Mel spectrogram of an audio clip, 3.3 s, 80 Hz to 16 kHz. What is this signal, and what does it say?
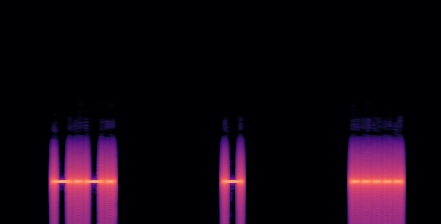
Morse code, heard as a keyed tone, about 30 wpm, spaced as for 9 wpm, 700 Hz. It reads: CT5
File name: Lesson 16e - Letter c - Three Characters 30wpm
